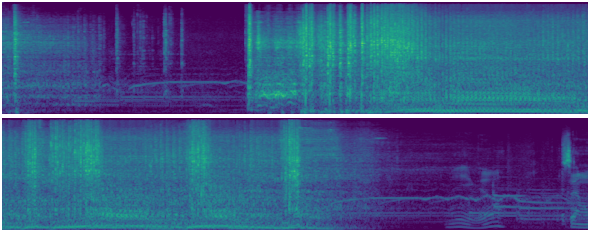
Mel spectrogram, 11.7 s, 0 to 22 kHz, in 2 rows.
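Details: Nissan S14 with a V8 swap, first start on a temporary battery and distributor hookup with fuel poured in: cranks, catches at once and revs smoothly up and down for several seconds before dying out; the V8 sounds healthy and even.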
